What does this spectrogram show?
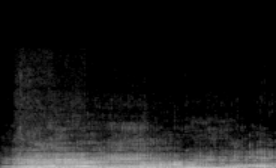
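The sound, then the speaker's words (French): Several lionesses roar and growl together to signal their presence, a loud, sustained chorus of deep overlapping voices rumbling continuously without pause for nearly three seconds. “Elles signalent leur présence en grognant et en rugissant, souvent à plusieurs.”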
